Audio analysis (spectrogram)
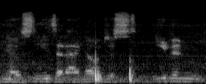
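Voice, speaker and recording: An American man interviewing a band at a bowling alley venue, upbeat and joking, with a loud voice. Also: mid-range voice, little pitch movement, normal speed. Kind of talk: casual interview. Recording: noisy location recording.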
